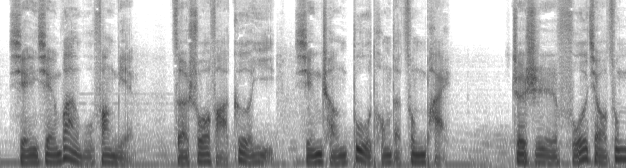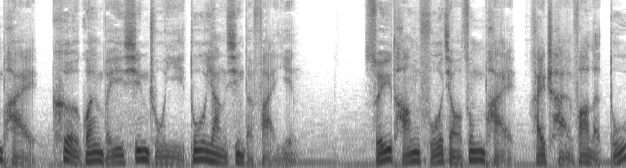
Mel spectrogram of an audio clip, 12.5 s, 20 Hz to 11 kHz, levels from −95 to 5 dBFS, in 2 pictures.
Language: Chinese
